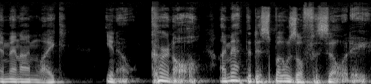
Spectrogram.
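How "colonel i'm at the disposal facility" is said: put-on raspy voice. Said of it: "adding the rasp in".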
